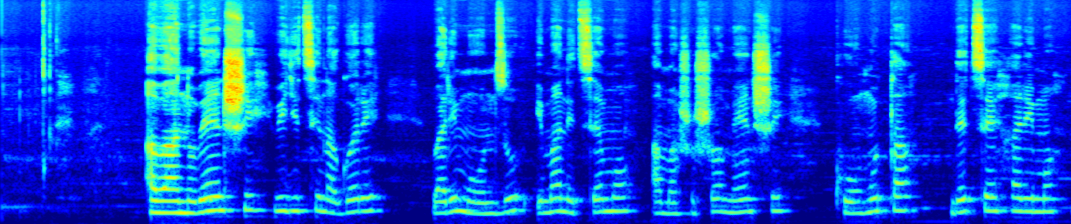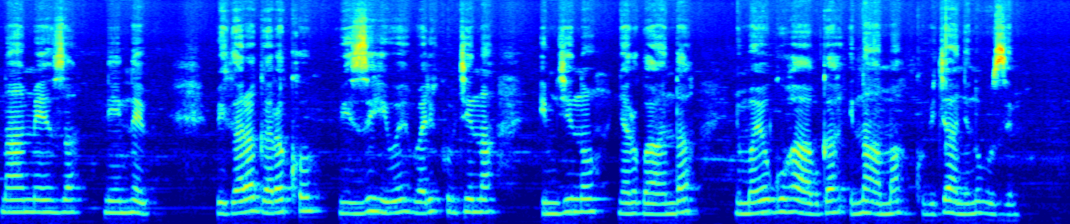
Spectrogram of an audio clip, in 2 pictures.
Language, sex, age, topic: Kinyarwanda, female, 18-24, health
